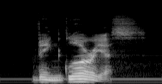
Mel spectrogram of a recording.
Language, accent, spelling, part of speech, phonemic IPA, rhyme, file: English, US, vainglorious, adjective, /ˌveɪnˈɡlɔː.ɹi.əs/, -ɔːɹiəs, En-us-vainglorious.ogg
- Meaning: Possessing excessive vanity or unwarranted pride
